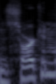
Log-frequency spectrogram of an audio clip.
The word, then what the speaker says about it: Sorkin: Aaron Sorkin. Was it? Yep. Okay. Did I pronounce his name right? – Yeah.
